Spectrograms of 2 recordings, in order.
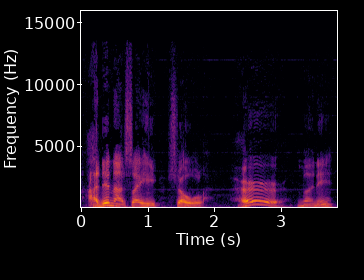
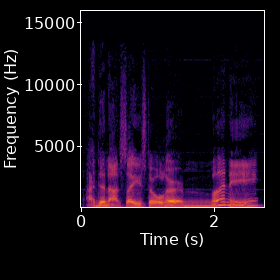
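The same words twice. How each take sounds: First: The word 'her' is stressed. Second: The word 'money' is stressed. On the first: The money he took belonged to someone else. "hints that you got the wrong victim" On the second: He took something of hers other than money. "suggests that he might have stolen something, but certainly not her money"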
